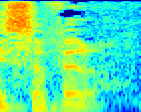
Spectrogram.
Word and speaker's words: Sevilla: or specifically at Sevilla, right? – The city's name is, in English they say Seville, but I just go always with the Spanish name, Sevilla.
